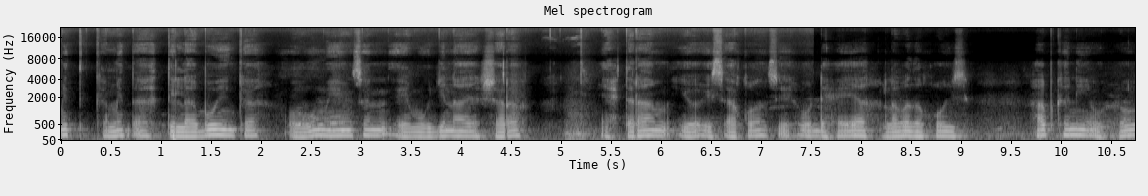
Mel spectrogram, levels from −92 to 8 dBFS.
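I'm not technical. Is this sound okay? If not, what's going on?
No. From the start to about 7.5 seconds, pre-emphasis was left on: the treble was boosted on the way in, the way FM radio does it, but the matching cut was never applied. The speech sounds thin, harsh and overly hissy on its s sounds.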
